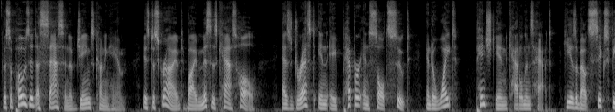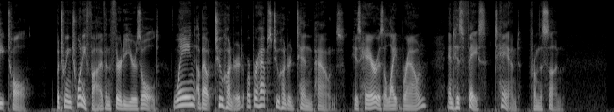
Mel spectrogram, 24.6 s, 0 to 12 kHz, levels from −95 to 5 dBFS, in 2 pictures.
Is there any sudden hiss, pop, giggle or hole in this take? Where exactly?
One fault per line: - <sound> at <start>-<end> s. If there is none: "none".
none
